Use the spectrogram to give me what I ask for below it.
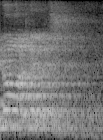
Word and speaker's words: know: आई नो यानी कि मैं जानता हूँ, और उसका स्पेल होता है KNOW, लेकिन ये जो है वो साइलेंट हो गया, सिर्फ हम नो ही बोलते हैं, राइट?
